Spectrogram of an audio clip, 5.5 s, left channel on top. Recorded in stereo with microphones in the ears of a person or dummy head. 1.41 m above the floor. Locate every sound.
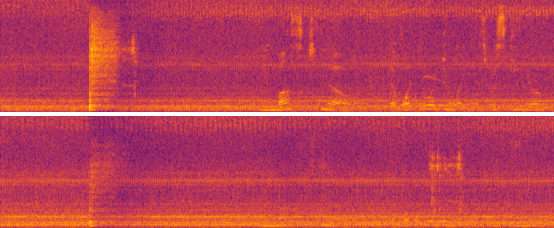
0.9 s a snare drum: 45° left (ahead or behind), 3.5 m
2.6 s a woman speaking: 55° left (ahead or behind), 7 m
